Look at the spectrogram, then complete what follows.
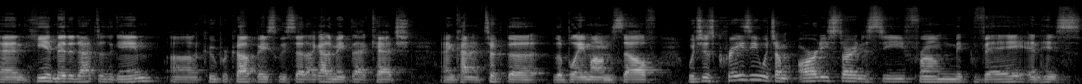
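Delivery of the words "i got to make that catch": usual speaking voice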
